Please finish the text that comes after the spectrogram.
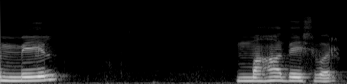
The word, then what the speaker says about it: Male Mahadeshwara: एक wild life sanctuary है जो रिसेंटली न्यूज़ में थी, ये मेल महादेश्वर, मेल या माले भी प्रोनाउंसिएशन हो सकती है इसकी, मेल या माले महादेश्वर हिल वाइल्ड लाइफ सेंचुरी।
